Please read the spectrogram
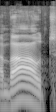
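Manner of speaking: stress on the second syllable of "about". Showing English word stress on the second syllable; stress on the second syllable. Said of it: "ரெண்டாவது சிலபலில் stress இருக்குது".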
